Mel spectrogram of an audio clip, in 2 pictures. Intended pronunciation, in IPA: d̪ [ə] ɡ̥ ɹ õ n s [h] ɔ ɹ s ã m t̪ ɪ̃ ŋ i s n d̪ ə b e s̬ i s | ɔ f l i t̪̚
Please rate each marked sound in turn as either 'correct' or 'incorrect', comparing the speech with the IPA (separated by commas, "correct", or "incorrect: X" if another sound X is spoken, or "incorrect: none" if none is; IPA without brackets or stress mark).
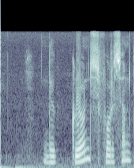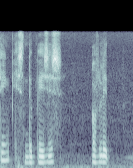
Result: correct, incorrect: f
